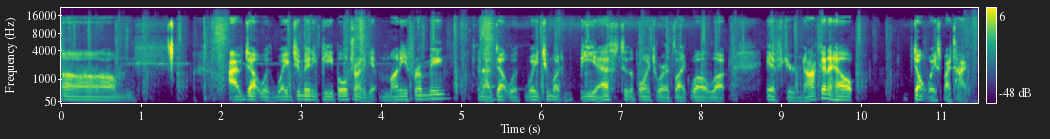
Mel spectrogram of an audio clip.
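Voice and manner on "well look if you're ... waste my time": put-on rough manner, curt, clipped words. Retelling own words to people who waste time: imitating own rough manner. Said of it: "I come off really, really, really rough".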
